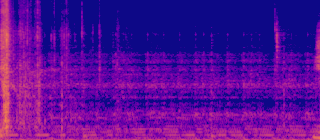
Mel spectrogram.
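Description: A foil trading-card pack wrapper crinkles and tears sharply at the very start. After that only faint background music with guitar remains.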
